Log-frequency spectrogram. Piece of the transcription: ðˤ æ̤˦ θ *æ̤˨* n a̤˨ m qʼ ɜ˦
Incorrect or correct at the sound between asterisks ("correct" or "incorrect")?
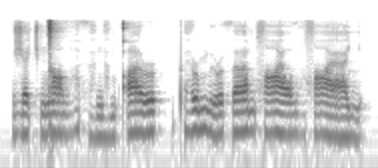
incorrect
